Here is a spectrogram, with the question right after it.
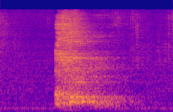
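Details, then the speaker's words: Teenage boy with Tourette syndrome, a neurobiological disorder of involuntary, sudden motor and vocal tics; one abrupt, harsh cough-like throat-clearing burst in a quiet room, a simple vocal tic. "it results in motor and vocal ticks the ticks are involuntary they're rapid and they're sudden"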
